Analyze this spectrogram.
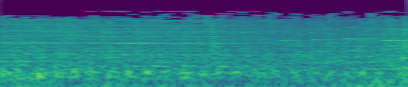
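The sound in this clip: A train moves through the desert at dawn with soldiers riding on its wagons, making a steady, continuous rumble and rattle of rolling carriages that stays loud and even throughout without a break.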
